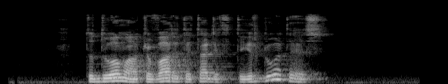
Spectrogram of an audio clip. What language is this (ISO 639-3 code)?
lav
